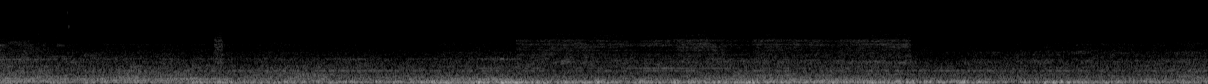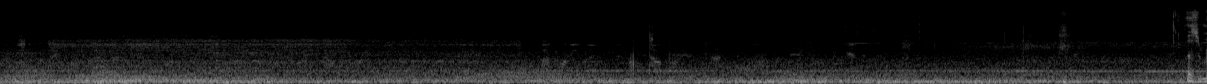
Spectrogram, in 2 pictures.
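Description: An American Airlines jet takes off at Dallas/Fort Worth Airport, a steady, distant roar of engine noise that holds evenly for the whole stretch with no voices over it.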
